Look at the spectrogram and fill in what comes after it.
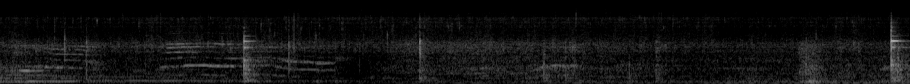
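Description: Sliced shallots, garlic and red chilies frying in oil in a wok with a faint sizzle, stirred with a wooden spatula that knocks sharply against the pan a few times, the loudest knock near the end.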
